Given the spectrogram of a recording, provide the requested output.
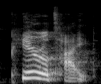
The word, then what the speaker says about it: pyrrhotite: I had to listen to the definition, the pronunciation of it. Let me see if we can hear it. Pyrrhotite.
